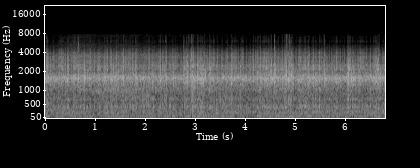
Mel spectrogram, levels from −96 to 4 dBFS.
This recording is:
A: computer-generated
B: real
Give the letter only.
B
